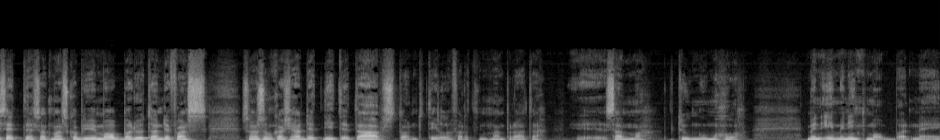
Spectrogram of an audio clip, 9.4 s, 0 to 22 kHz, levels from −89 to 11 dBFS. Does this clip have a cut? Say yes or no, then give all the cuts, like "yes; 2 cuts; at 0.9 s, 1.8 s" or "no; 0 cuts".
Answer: no; 0 cuts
